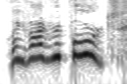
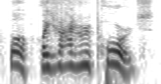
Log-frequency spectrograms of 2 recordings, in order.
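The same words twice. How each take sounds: First: Mock-stern policeman insisting; louder emphatic repeat. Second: Said in the usual way. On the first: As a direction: pitch jumps up, pressed harder. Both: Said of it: "He says".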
